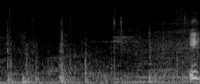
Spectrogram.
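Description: Faint light knocks and clicks of plastic food containers being slid and handled on a refrigerator shelf.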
